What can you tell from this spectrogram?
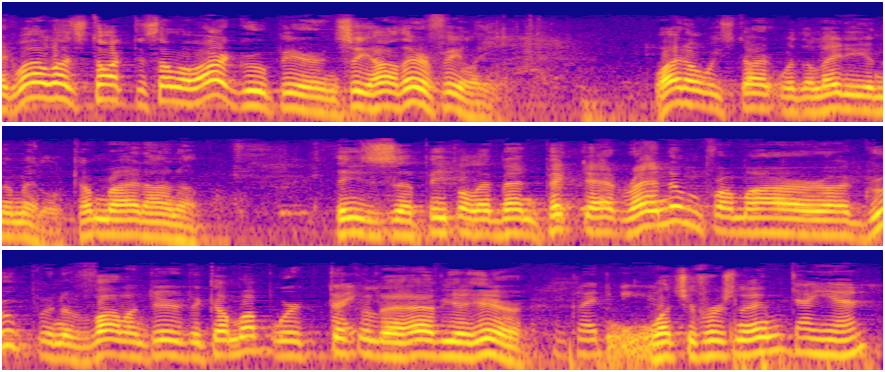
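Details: Adult male speaker addressing a group; normal speech.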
